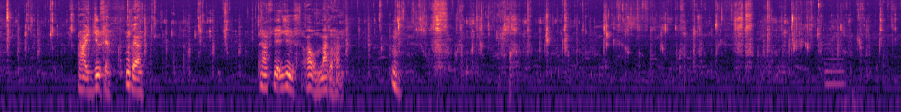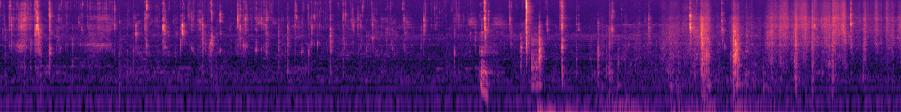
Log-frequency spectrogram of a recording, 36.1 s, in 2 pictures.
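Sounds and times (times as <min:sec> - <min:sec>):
chewing and biting chicken: 0:00.0 - 0:05.3, 0:06.8 - 0:30.7
paper napkin rustling: 0:30.0 - 0:36.0.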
